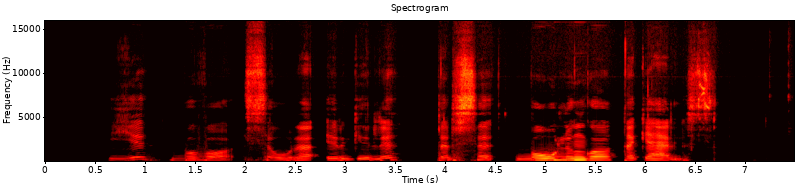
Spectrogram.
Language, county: Lithuanian, Klaipėda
